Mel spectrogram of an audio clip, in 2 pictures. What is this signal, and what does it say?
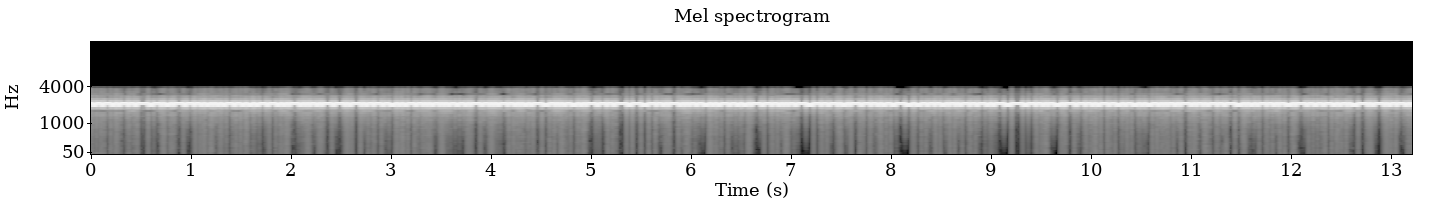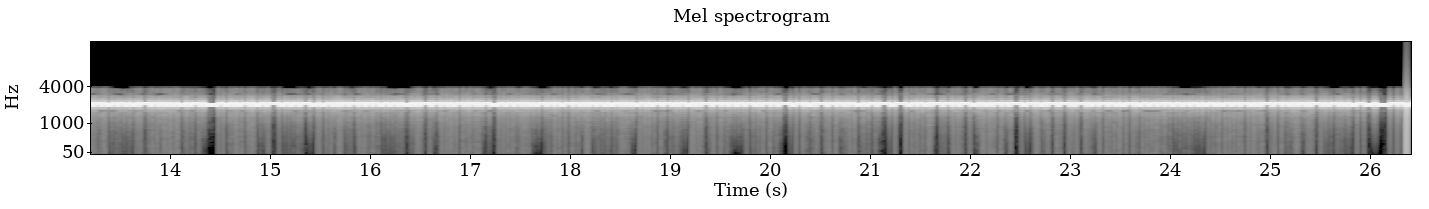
RTTY, about 45.45 baud. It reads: IN THE JAPANESE CARRIER FORCE TO ESCAPE SO HE WOULD NOT BE ACCUSED OF BEING SUPER-CAUTIOUS LIKE ADMIRAL SPRUANCE IN THE BATTLE OF THE PHILIPPINE SEA.
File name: fsk170 / USS-New-Jersey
